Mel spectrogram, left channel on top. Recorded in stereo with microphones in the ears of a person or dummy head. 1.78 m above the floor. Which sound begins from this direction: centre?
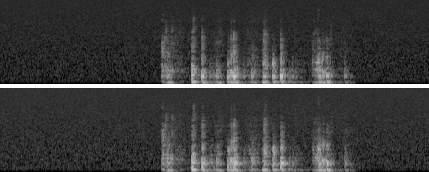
Footsteps, at 1.6 s.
